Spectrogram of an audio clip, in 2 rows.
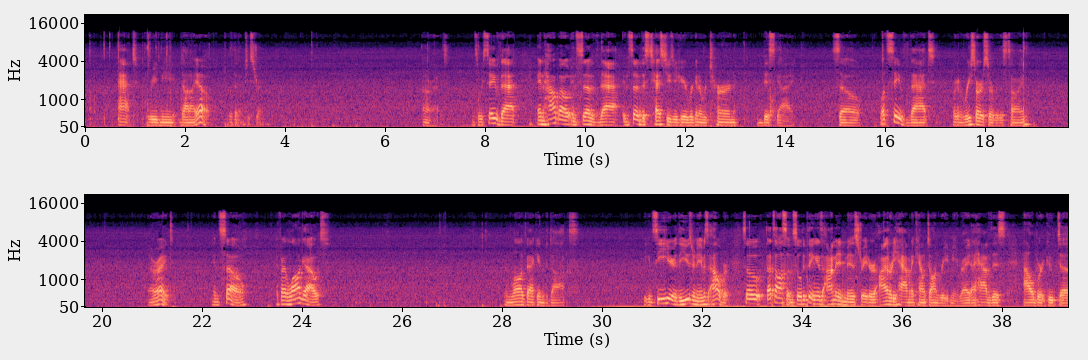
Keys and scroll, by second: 10.3 super+c, 12.5 shift+super+Right, 13.8 super+v, 15.9 super+s, 17.6 ctrl+c, 22.6 super+Tab, 26.7 super+w.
